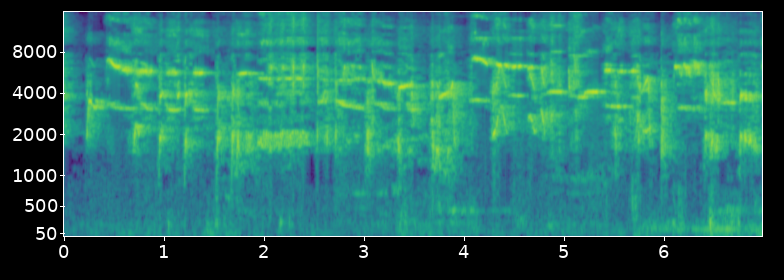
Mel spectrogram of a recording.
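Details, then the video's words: Jongkangan in the wild in full song: dense, jumbled twittering with sharp chirps and thin whistled slurs, several notes overlapping. "Burung Jongkangan Gacor"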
